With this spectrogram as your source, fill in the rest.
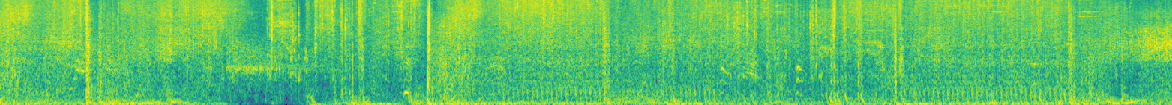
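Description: Explosions boom in a shooter game.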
